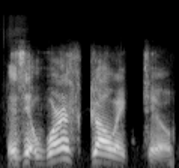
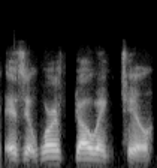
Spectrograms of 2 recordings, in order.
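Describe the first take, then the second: First: "worth" leaned on, slower and higher; slower emphatic repeat. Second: Said in the usual way. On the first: Shown as a demonstration. Friend repeating his question about the park, slow and emphatic.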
